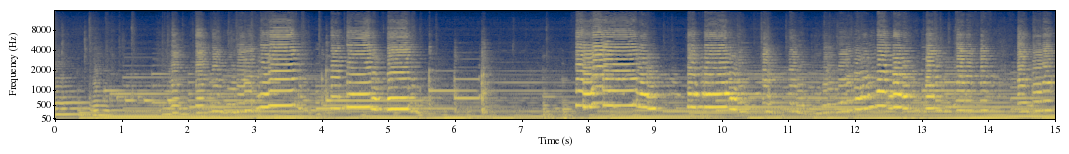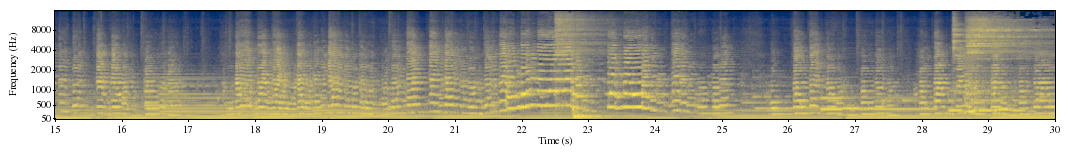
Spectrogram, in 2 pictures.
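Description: A live jazz band playing, with an alto saxophone taking the melodic lead over electric bass and keyboards. Bright cymbal-like splashes come about 23 seconds in and again near the end.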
